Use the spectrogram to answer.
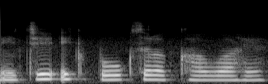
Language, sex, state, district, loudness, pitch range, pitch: Hindi, female, Uttar Pradesh, Saharanpur, -16 LUFS, 200-235 Hz, 210 Hz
